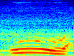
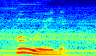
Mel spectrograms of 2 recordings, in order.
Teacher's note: high back rounded long vowel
